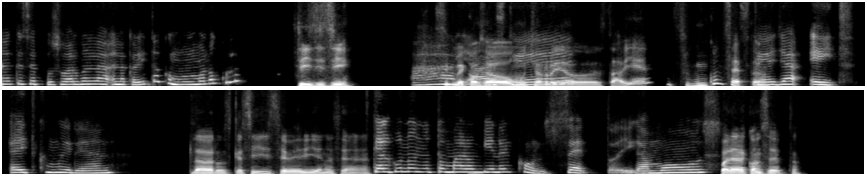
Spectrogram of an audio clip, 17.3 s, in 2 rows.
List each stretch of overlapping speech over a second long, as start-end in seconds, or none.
4.3-5.8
